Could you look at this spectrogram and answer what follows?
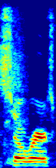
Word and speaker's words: Sorare: Both are featured in So Rare's current brand campaign and will engage with the So Rare community throughout the season at MLB events.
